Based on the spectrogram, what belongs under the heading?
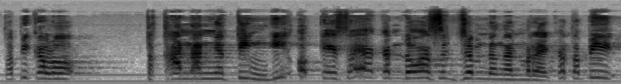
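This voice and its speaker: A man preaching a sermon as a pastor, telling a story in an animated way, acting out quotes and mixing in English phrases. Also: extremely high pitch, moderate pace. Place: large church hall. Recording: reverberant church hall with faint noise.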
